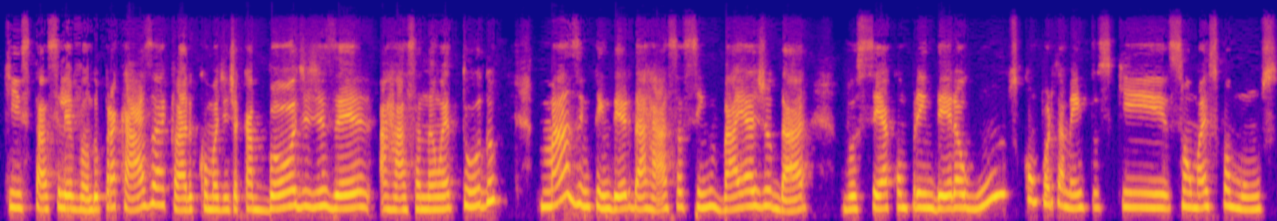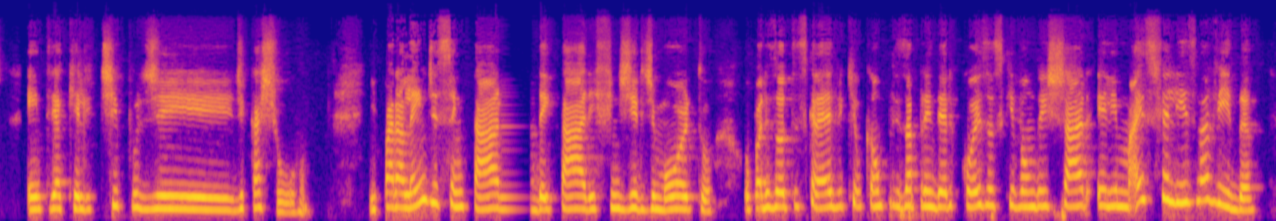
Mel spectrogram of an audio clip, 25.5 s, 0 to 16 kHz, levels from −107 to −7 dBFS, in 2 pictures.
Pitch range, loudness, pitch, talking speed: 210-255 Hz, -20 LUFS, 230 Hz, 160 wpm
